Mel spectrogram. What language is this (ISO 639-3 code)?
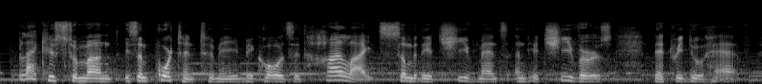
eng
